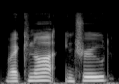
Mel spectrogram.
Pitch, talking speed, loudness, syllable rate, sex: 165 Hz, 200 wpm, -16 LUFS, 6.8 syllables/s, male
